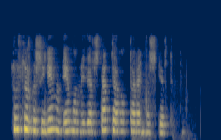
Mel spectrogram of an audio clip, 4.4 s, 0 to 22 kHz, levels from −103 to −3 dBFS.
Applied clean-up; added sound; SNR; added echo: neural mask model DeepFilterNet 3.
